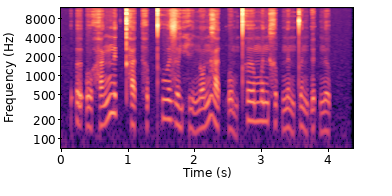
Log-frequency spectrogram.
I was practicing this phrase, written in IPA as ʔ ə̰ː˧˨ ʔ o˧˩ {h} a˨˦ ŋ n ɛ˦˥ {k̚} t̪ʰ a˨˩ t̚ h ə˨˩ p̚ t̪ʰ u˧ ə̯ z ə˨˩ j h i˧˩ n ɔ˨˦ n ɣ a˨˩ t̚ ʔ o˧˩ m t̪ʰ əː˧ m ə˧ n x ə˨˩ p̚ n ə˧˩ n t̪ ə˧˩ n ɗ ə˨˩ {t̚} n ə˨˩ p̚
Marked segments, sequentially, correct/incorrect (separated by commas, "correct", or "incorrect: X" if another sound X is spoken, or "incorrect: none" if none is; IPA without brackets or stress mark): correct, correct, correct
